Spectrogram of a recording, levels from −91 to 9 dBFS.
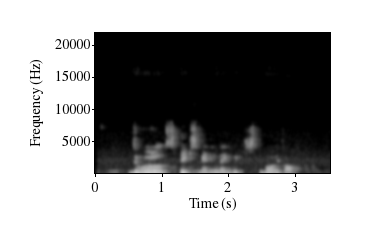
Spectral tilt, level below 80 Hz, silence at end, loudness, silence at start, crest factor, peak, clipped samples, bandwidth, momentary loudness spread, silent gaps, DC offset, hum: -6.5 dB/octave; -68 dBFS; 0.5 s; -24 LUFS; 0.5 s; 20 dB; -4 dBFS; under 0.1%; 8 kHz; 15 LU; none; under 0.1%; none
